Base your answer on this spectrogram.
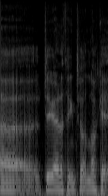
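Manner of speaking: quiet, soft, low, suggestive murmur.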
